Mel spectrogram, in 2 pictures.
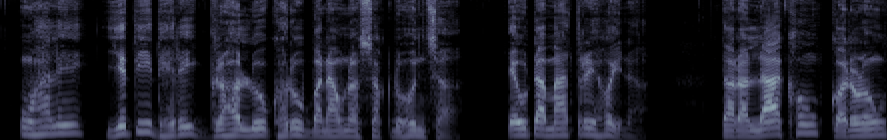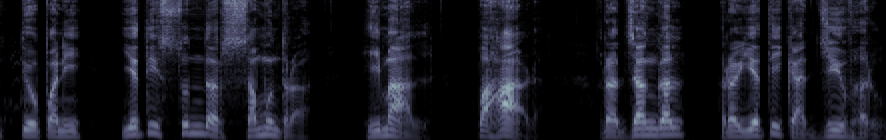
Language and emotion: Nepali, neutral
